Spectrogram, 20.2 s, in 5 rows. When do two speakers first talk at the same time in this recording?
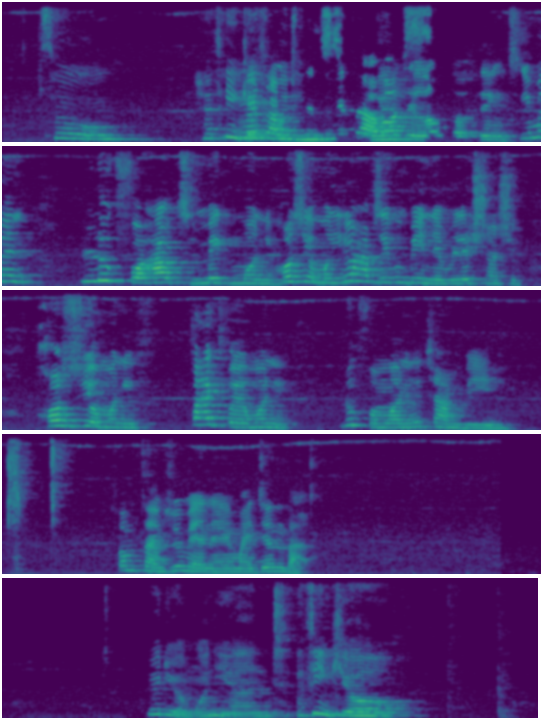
1.8 s

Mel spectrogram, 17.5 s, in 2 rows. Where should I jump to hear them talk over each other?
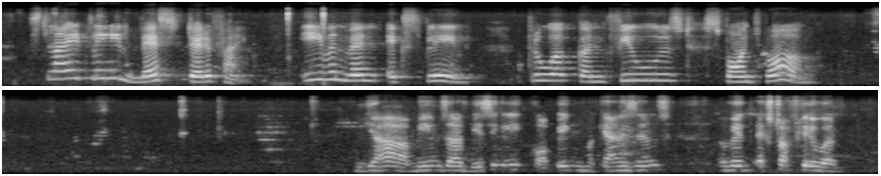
none

